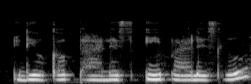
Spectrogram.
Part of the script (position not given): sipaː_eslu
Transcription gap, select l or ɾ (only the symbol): l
